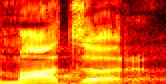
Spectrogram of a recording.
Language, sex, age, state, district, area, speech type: Goan Konkani, male, 30-45, Goa, Canacona, rural, read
